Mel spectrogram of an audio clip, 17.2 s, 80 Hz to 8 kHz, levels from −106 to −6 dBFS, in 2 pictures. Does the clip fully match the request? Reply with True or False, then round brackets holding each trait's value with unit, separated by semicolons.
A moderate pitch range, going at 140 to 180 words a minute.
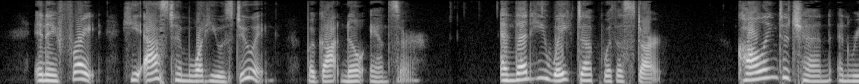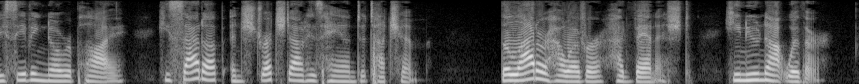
True (3.6 semitones; 170 wpm)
